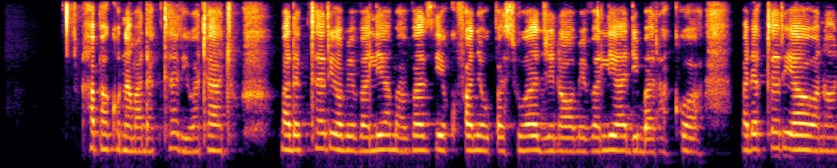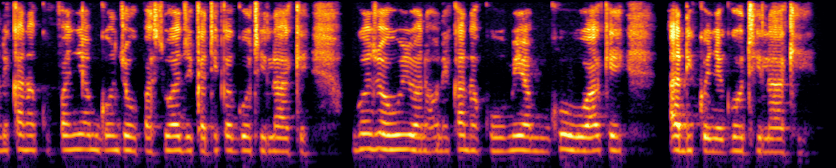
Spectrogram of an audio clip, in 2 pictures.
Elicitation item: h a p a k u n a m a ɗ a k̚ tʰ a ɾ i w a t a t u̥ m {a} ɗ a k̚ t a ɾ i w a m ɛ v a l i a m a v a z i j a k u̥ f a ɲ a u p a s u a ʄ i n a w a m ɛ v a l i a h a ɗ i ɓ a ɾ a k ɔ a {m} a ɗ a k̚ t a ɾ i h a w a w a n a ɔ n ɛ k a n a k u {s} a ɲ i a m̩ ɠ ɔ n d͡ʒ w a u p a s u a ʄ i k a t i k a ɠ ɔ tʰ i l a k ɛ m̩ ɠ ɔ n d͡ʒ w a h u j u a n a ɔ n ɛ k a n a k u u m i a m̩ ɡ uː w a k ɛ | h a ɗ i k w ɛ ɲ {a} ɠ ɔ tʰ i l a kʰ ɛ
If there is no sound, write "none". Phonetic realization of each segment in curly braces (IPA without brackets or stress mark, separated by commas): a, m, f, ɛ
